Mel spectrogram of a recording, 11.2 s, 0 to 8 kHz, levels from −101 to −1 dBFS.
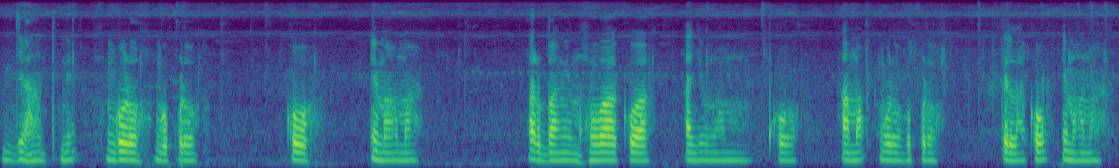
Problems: none marked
